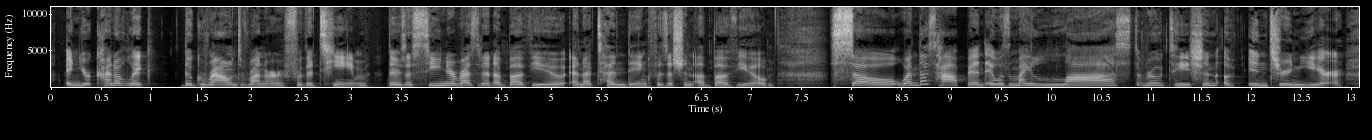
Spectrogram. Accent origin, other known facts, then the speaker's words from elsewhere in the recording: New York, United States; now in Cleveland, United States; I grew up in New York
